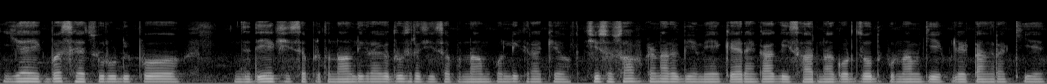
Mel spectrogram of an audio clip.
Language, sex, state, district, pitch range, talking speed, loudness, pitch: Hindi, male, Rajasthan, Churu, 120-130 Hz, 195 wpm, -29 LUFS, 125 Hz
